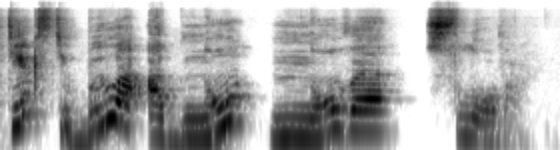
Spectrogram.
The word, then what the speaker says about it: было: So, было, on that stressed, pronounced as a.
